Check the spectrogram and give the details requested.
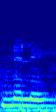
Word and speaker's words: Millie: have this cookie milly my name is millie it rhymes with tilly and also this video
